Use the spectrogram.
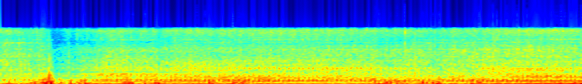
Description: sounds like i have an exhaust leak sounds right around the manifold to the catylic converter.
